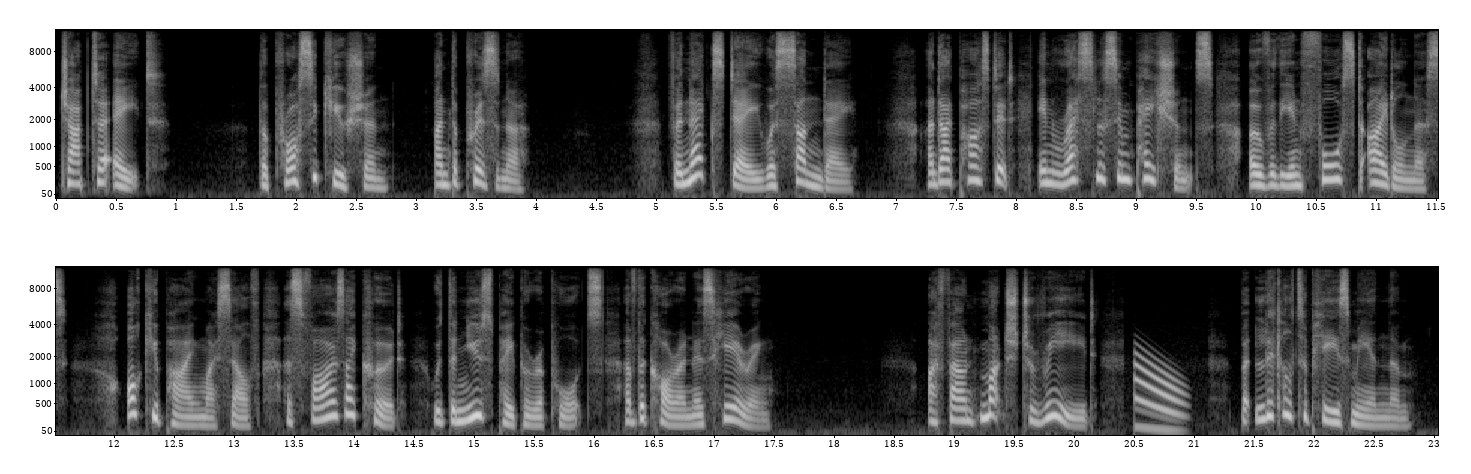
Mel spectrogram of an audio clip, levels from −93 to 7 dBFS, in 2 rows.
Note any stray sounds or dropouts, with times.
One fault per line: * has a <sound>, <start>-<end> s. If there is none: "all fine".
* has a chirp, 20.5-21.0 s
